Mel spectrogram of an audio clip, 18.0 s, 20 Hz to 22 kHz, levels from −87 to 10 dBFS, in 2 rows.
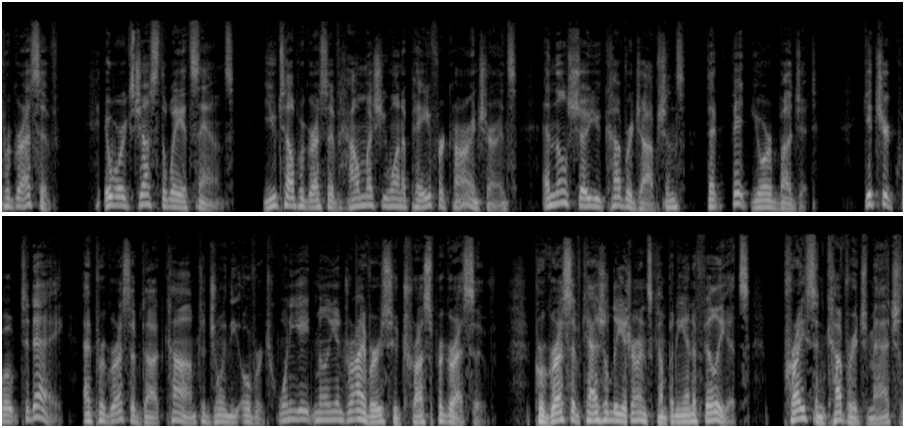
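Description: At 1.29 to 1.33 s the speech is briefly disrupted, the sound of damaged data in a compressed stream. Some bytes in the encoded frames there were corrupt, so the decoder misread them, lost frame sync and searched for the next valid header.

From 1.95 to 2.52 s the audio runs about 6.3% fast and sits about 105 cents sharp, roughly a semitone. Speed and pitch move together, which points to a drift correction step: clock-matching software likely changed the playback rate in one jump to drain its buffer. The same step recurs in the other direction three times, about 6.3% slow and about 112 cents flat, at 6.48 to 7.19 s, 10.06 to 10.59 s and 13.64 to 14.70 s.

At 12.55 s the level rises by about 6 dB and stays there to the end of the clip. The speech and the background noise step up together at a single instant with no ramp. That is a sudden gain jump, likely a digital gain setting applied from one sample to the next. 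The last drift step at 13.64 s falls inside this louder section.

At 15.23 to 15.27 s another brief blip marks a second patch of damaged compressed data.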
